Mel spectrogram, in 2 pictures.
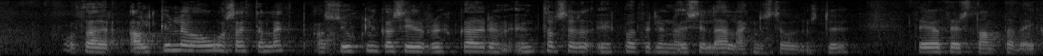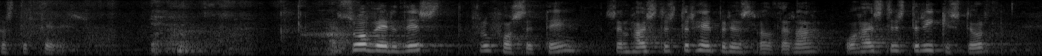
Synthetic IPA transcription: ɔɣθaðɛɾalcʏɾlɛɣaoːwasajht̪anlɛxt̪aðsjuhkliŋkasiːðʏrʏhkaðʏɾʏmʏ̰mt̪ʰalsɛɾaʏhpaðfɪɾɪɾnœɥsɪlɛːɣalajknɪsjowlʏst̪ʏ | θɛːɣaɾ̥θejɾ̥st̪ant̪avḛːjkast̪ɪɾfɪɾɪ̰ɾ̥ | ɛnsvɔvɪɾðɪst̪fɾufɔsːɪt̪ɪ | sɛmɦajst̪ʏst̪ʏɾ̥ɦejɾpɪɾɪðɪsfɾawθɛraɔɣɦajst̪ʏst̪ʏriːcɪst̪jɔɾt̪n

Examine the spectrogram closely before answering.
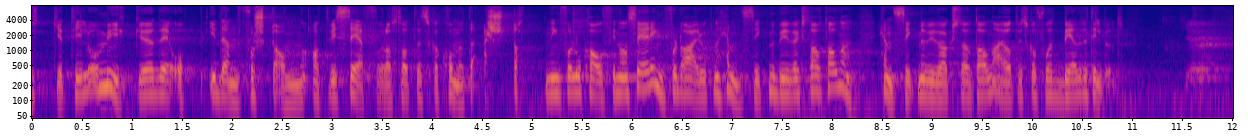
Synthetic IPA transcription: ɪkːət̪ʰɪlɔmyːkəd̪ɛʔɔpːɪd̪ɛnfɔʂʈɑ̰nːɑ̰t̪ʋɪseːɾfɔ̰ɾʔɑ̰sɑt̪̚d̪ɛskɑlkʰɔmːət̪ʰɪlæʂʈɑt̪nɪŋfɔɾɭʊkʰɑːlfɪnɑnsɪeːɾɪŋfɔɖɑæɖɛjʊɪkːənuːhɛnsɪk̚t̪mɛbyːʋɛkst̪ɑːʋt̪ʰɑːlnəhɛnsɪk̚t̪mɛbyːʋɛkst̪ɑːʋt̪ʰɑːlnəæ̰ɾjʊɑt̪ʋɪskɑlfoːɛt̪̚beːd̪ɾət̪ʰɪlbʉ̰ːd̪

